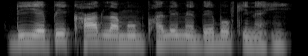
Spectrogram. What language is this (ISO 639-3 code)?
hne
